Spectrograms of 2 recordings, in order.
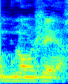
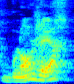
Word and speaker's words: boulangère: na terceira do singular, e aí a pronúncia é a mesma, boulangère, boulangère, mas aí eu não colocaria o S, esse S que você vê em nous sommes boulangères.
